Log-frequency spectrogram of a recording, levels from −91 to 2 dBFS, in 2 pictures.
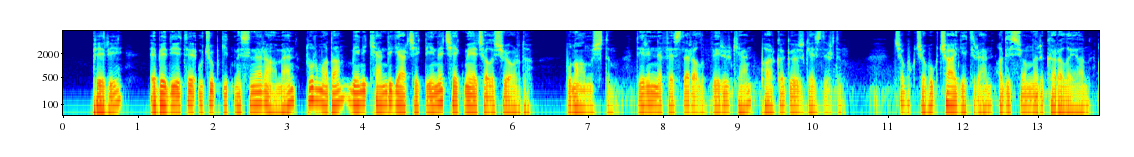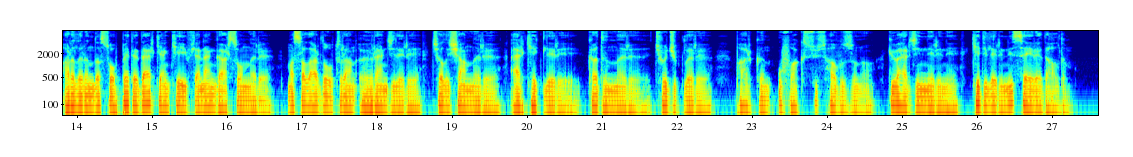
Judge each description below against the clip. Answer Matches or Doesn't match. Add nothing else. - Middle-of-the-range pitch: Doesn't match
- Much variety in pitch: Doesn't match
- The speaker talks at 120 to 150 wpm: Doesn't match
